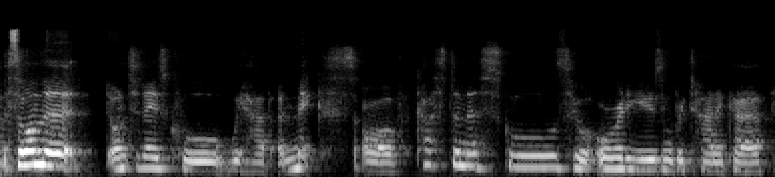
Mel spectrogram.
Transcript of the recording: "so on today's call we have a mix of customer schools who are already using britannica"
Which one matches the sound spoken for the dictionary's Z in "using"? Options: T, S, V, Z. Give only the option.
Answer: Z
